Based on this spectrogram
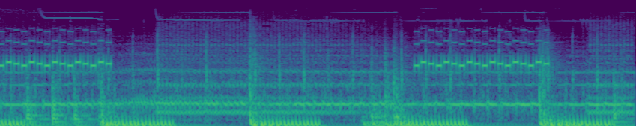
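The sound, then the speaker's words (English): A phone ringtone rings from deep underground, in a repeating electronic pattern, bright tonal bursts alternating with low buzzing pulses, steady and fairly loud with no voices. “Then she heard a ringing on the other line. The ringtone emanated from the ground deep, deep below her, buried in the darkness.”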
